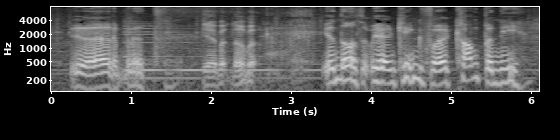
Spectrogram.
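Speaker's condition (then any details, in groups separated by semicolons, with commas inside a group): Multiple sclerosis; may be slower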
